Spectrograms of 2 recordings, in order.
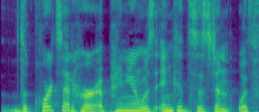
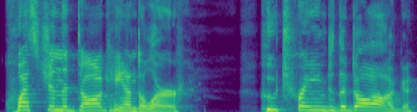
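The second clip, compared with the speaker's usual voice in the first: lecturing retort; 6 semitones higher than usual. Retold or imitated. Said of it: "I'm like".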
